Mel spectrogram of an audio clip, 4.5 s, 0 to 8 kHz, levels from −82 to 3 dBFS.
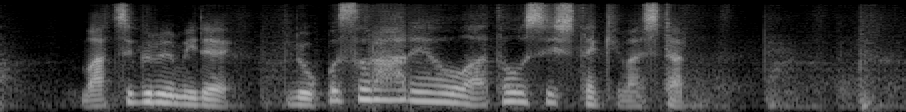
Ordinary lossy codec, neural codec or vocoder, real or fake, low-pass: none; codec, 16 kHz, 0.3 kbps, FocalCodec; fake; 7.2 kHz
